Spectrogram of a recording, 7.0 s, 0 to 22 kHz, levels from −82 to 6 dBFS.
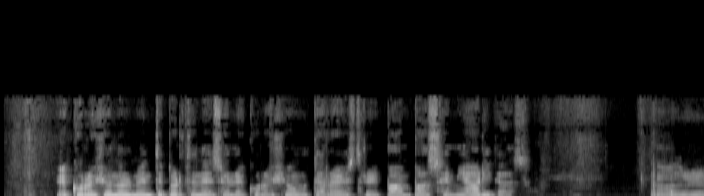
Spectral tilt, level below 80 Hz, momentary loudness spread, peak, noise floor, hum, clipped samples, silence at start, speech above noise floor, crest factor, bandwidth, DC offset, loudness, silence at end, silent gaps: -5.5 dB/octave; -58 dBFS; 20 LU; -6 dBFS; -56 dBFS; none; under 0.1%; 0.15 s; 33 dB; 18 dB; 11.5 kHz; under 0.1%; -24 LUFS; 0 s; none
